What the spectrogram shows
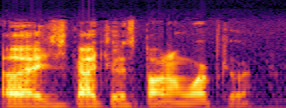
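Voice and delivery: super nonchalant, offhand throwaway delivery. Retelling news someone gave the band: imitating someone super nonchalant. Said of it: "super nonchalant".

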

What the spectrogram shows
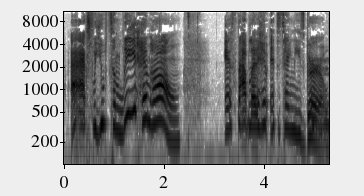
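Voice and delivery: high put-on woman's voice. Reading out a woman's message aloud: put-on woman's voice. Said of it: "I'm gonna read it in her voice".

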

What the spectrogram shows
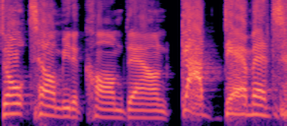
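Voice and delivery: put-on, almost demonic voice. Recapping a scene, the speaker quotes a woman who almost sounds like a demon. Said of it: "she almost sounds like a demon".

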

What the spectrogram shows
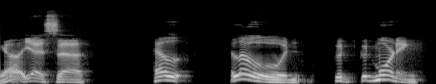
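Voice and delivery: pleasant, with a big smile. Playing a traveller greeting a man who just said good morning, pleasant with a big smile. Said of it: "be as pleasant as I can and say".

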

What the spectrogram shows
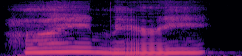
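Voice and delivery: mock frail, very weak, feeble high voice. Retelling a friend just out of hospital greeting her, imitating a very weak voice. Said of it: "in this very weak voice".

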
